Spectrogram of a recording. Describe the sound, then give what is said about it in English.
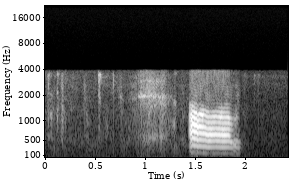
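Soft, irregular computer keyboard typing clicks patter for about a second, then a brief, loud humming tone cuts in and stops abruptly. “Okay, let's put half of them up there right now while I'm typing the other half.”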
